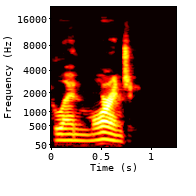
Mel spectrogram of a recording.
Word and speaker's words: Glenmorangie: And that's how you pronounce it, guys. Glenmorangie, not Glenmorangie, not Glenmorangie, Glenmorangie.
